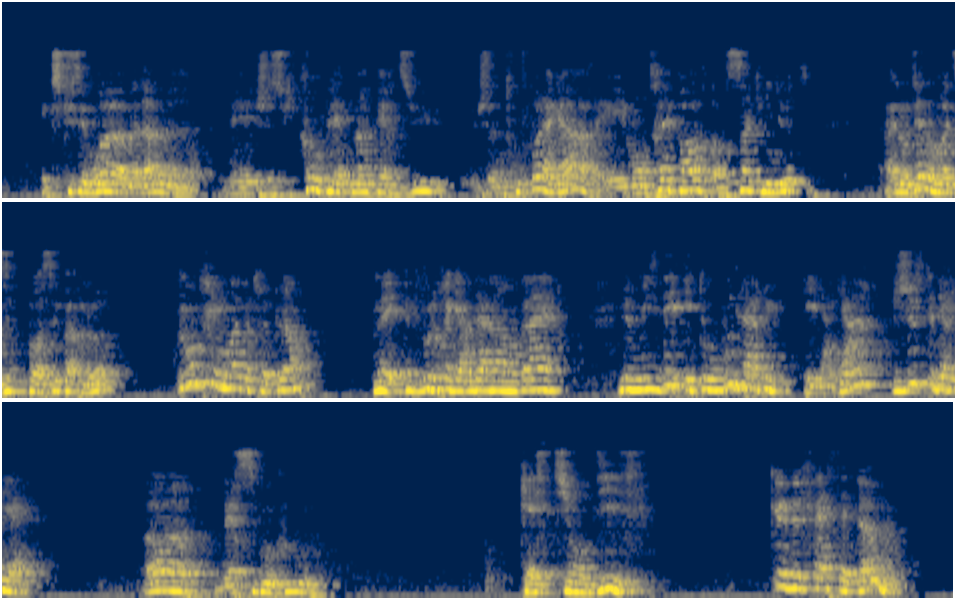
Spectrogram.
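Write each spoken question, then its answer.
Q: Que veut faire cet homme?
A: Aller à la gare pour prendre son train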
